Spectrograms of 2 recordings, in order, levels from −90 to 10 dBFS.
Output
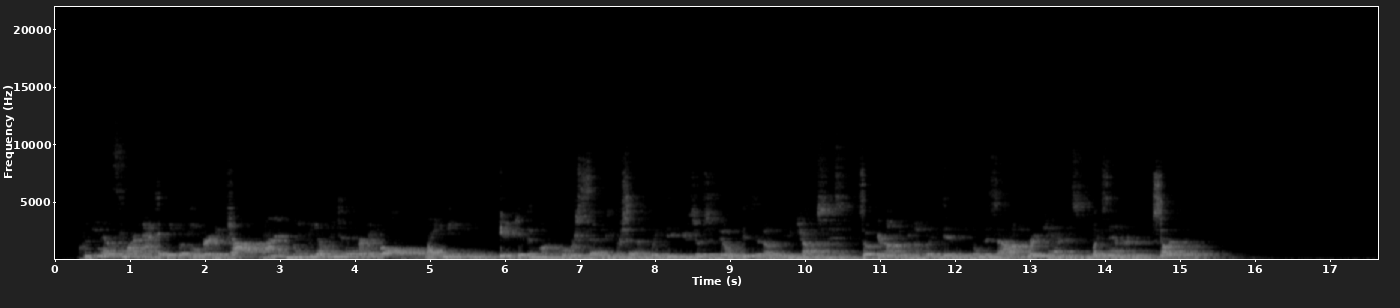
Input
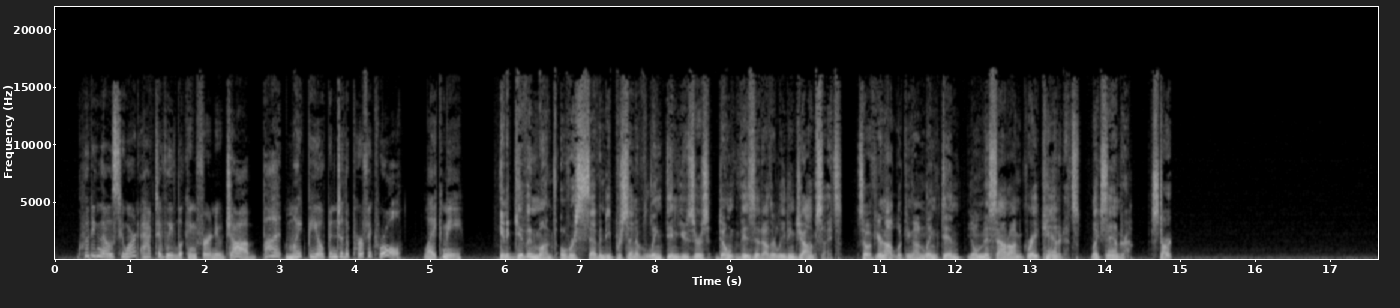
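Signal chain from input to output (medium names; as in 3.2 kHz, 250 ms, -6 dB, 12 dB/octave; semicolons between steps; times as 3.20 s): expander on every frequency bin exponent 2; low-pass 1.2 kHz 12 dB/octave; hum notches 60/120 Hz; simulated room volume 270 m³, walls mixed, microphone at 3.1 m; compression 8:1, threshold -32 dBFS, peak gain reduction 21.5 dB; trim -4 dB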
